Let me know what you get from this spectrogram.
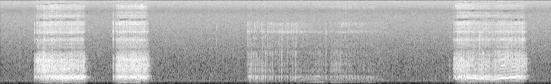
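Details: A bulldog snoring in its sleep, with loud harsh rattling snores, two in quick succession, then a long soft wheezing breath and another drawn-out rasping snore near the end.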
